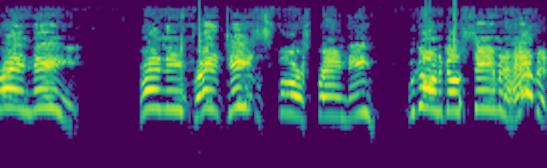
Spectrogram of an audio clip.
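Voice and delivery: very high, very loud desperate, panicked cry. Retelling swerving while driving and calling to brandon, retelling a yell. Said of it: "I yelled out".

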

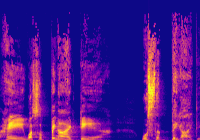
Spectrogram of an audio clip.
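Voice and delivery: New York cabbie voice and accent. Speaker noticing his phrase sounds like a new york taxi driver, in that accent. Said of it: "I sound like a New York taxi driver".

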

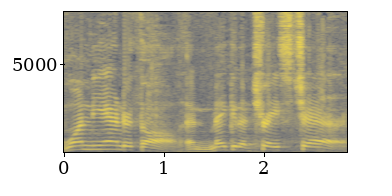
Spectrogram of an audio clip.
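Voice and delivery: high, loud yelling. A coffee-shop worker calls out a customer's coffee order, yelling it. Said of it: "Who are you yelling at?".

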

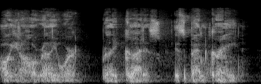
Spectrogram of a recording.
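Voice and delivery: imitated whisper. Retelling what a woman in the waiting room told the doctor: imitating a patient whispering. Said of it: "why are you whispering?".

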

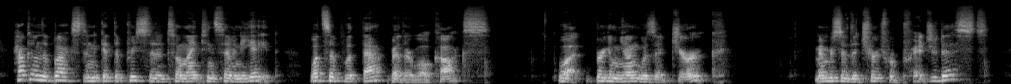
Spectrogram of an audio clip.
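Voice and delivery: put-on challenging, confrontational, combative tone. Quoting a man who acted out a challenging question, in a mock-combative voice. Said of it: "he goes into kind of like a combative voice".

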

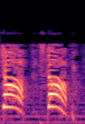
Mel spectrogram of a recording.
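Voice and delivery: high, loud, urgent yell, close and intense.

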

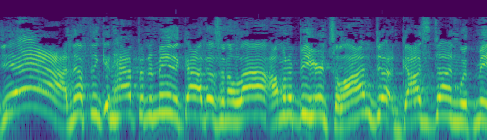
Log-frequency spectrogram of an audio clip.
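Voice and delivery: high, laughing scream through laughter. Retelling a friend on a bus above cliffs: imitating Kurt laughing and screaming. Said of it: "And he was laughing, screaming".

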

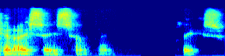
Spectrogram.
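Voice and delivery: very quiet, breathy, almost whispered. Retelling a young woman raising her hand to speak: imitating a very quiet voice. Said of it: "Very quiet voice".

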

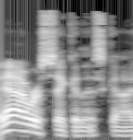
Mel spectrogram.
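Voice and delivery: plain

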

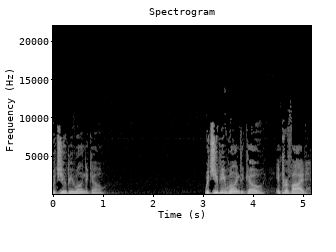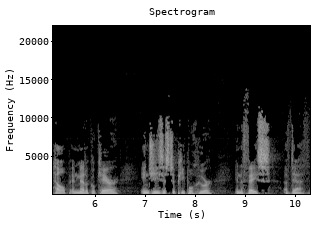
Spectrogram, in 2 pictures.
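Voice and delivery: small, quiet-sounding voice. Imagining the call to help the dying, voicing God in a small voice. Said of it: "God probably just said in a small voice".

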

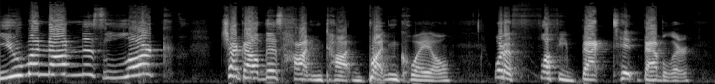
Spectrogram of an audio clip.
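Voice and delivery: barking delivery kept mild, without real force. Acting out what gets yelled when cut off in traffic: mock yelling insults. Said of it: "You will hear me yelling".

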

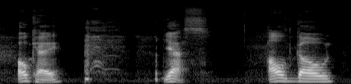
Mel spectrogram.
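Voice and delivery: very slow, emotionless monotone drone. Imitating the movie character Tom, who speaks without emotion: emotionless Tom imitation. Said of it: "there's no emotion behind what he says".

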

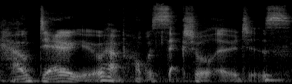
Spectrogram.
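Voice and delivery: slow, put-on British accent. Saying the phrase as the other speaker asked: put-on British accent. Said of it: "you gotta say it in a British voice".

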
